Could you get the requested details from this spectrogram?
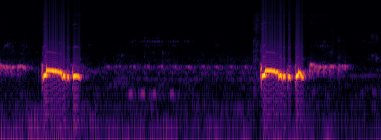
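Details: Zebra dove, a cemani perkutut, singing actively: two loud cooing phrases about three seconds apart, each a bright dipping coo with stuttered notes, linked by soft low trilling coos in a quiet setting.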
